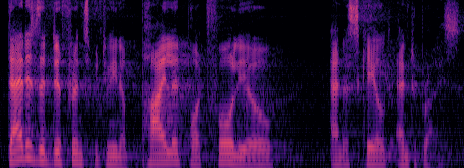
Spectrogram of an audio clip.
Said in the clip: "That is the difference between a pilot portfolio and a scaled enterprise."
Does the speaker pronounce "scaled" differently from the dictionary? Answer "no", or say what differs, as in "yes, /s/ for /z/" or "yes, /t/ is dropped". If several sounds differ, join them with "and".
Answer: no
